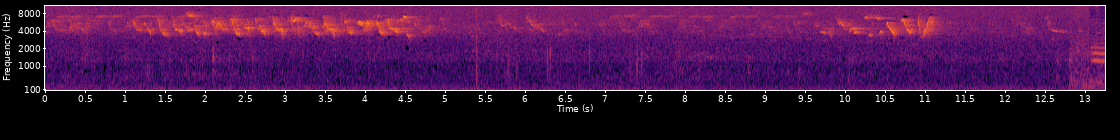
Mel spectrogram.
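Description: Small songbirds chirping and twittering in quick high notes, busiest over the first few seconds and again briefly near the end, over a steady low rumble.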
